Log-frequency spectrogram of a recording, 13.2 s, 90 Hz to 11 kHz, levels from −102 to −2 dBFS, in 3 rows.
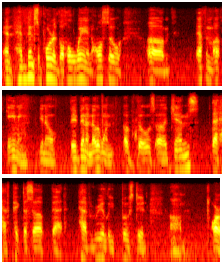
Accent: American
